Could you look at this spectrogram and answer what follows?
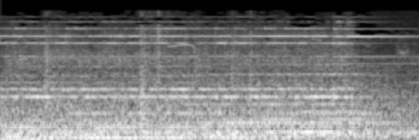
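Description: A telephone rings steadily and loudly in Batman: Return to Arkham City, its bell-like tone continuous over a dense game soundscape with a low rumble, no voices.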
